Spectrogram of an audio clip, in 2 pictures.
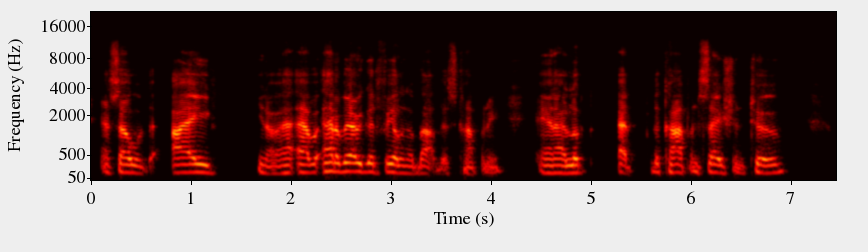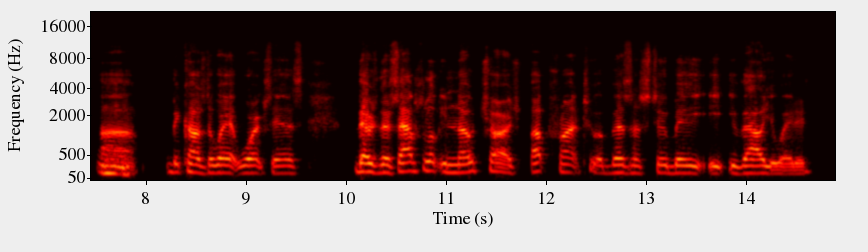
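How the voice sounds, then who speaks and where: A man's fairly high, bright, sharp voice with vocal fry, fairly even intonation, a fairly quick pace and long, frequent pauses. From US South. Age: 60s. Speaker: entrepreneur and retired military navigator. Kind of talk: interview. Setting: call. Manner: halting.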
